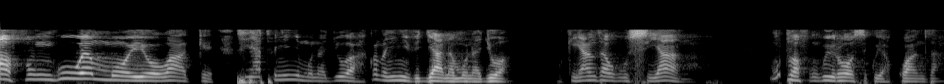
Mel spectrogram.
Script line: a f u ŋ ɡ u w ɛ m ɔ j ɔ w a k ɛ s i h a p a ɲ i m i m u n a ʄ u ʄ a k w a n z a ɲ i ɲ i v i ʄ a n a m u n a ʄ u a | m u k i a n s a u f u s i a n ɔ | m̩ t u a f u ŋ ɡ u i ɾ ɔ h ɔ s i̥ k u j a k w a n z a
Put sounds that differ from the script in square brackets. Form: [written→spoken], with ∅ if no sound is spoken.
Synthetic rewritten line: a f u ŋ ɡ u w ɛ m ɔ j ɔ w a k ɛ s i h a [p→t] a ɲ i [m→ɲ] i m u n a ʄ u [ʄ→∅] a k w a n z a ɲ i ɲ i v i ʄ a n a m u n a ʄ u a | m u k i a n [s→z] a u [f→h] u s i a n ɔ | m̩ t u a f u ŋ ɡ u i ɾ ɔ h ɔ s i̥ k u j a k w a n z a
